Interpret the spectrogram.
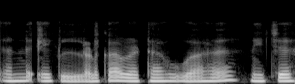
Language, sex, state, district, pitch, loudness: Hindi, female, Bihar, Darbhanga, 155 Hz, -15 LUFS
